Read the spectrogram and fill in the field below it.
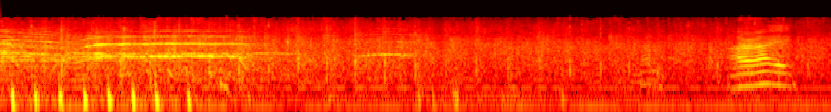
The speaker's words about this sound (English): would you put your hands together? Would you welcome with me Kristen Hayes, our children's pastor? Come on, would you give her a hand?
